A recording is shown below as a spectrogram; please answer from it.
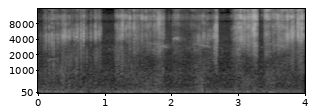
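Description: Short white nails and fingertips scratch and tap along a solid, damp outdoor concrete slab with an expansion joint. The result is a steady, gritty scraping with bright, hissy bursts over a low rumble, broken by soft, dull taps.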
